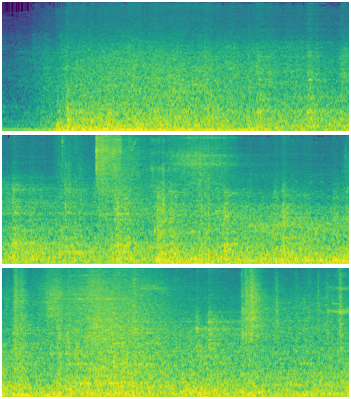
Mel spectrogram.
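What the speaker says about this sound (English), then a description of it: "There's a train coming." A train rumbles past in the video game Batman: The Telltale Series, a loud sudden onset of heavy rolling clatter with metallic clanks and bursts, sustained and building slightly throughout without speech.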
